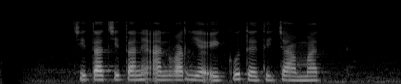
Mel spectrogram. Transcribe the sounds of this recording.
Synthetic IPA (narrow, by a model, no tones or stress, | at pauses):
t͡ʃit̪at͡ʃit̪anḛʔa̰nwarjaʔikud̪̥ä̤d̪̥i̤t͡ʃamat̪̚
